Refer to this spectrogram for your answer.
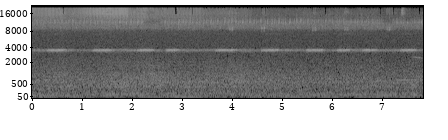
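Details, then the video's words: Crickets at night in Crimea's south, night breeze blowing: bright, high chirps repeated roughly once a second in uneven bursts, set against a dense high-frequency insect hiss and faint airy rumble. "Звук ночи. Юг. Крым. Сверчки поют."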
